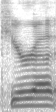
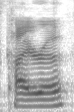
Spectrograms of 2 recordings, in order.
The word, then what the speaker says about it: Kyra: mispronounced all the time everyone thinks it's pronounced Kira it's Kyra I respond to both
